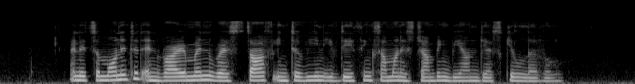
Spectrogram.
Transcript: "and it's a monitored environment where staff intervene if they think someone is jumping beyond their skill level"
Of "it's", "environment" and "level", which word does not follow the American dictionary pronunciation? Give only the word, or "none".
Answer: none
